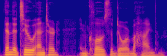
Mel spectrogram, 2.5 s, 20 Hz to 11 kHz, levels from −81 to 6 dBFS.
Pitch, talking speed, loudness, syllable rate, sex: 105 Hz, 240 wpm, -20 LUFS, 6.6 syllables/s, male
